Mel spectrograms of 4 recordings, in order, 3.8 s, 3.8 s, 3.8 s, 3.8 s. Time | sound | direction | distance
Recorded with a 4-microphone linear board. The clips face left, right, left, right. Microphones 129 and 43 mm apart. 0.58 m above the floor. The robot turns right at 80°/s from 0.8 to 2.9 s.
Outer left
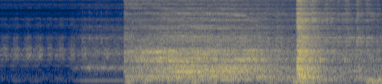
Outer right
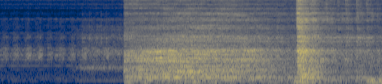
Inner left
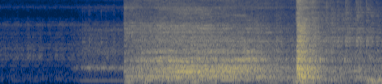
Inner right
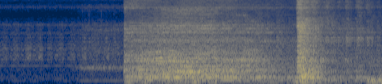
1.2 | a sliding door | 25° right | 0.9 m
